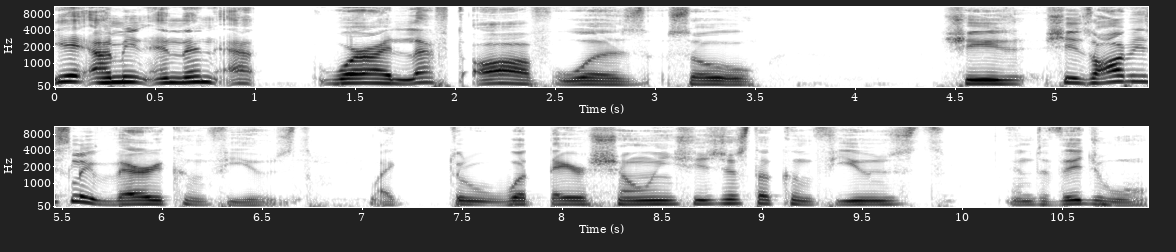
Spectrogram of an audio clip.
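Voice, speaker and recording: In a normal speaking voice, a man with a fairly high pitch talks at a fairly slow pace with lively intonation. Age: 20s. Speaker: podcast co-host. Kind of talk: casual chat.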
